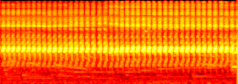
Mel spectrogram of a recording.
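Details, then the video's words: White-crested laughingthrush, a kept bird: steady rapid chatter of sharp pulses at a mid-high pitch, about ten per second, unbroken through the whole stretch with faint higher overtones. "Poksai Jambul males bunyi, dengar suara ini malah GACOR"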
